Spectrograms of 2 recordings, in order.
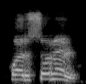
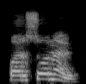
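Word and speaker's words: personnel: देखो दिया है, every field mention here requires expert पर्सोनल with specialised skill. पर्सोनल, यहाँ पे पर्सनल नहीं है, स्पेलिंग में फर्क है।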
